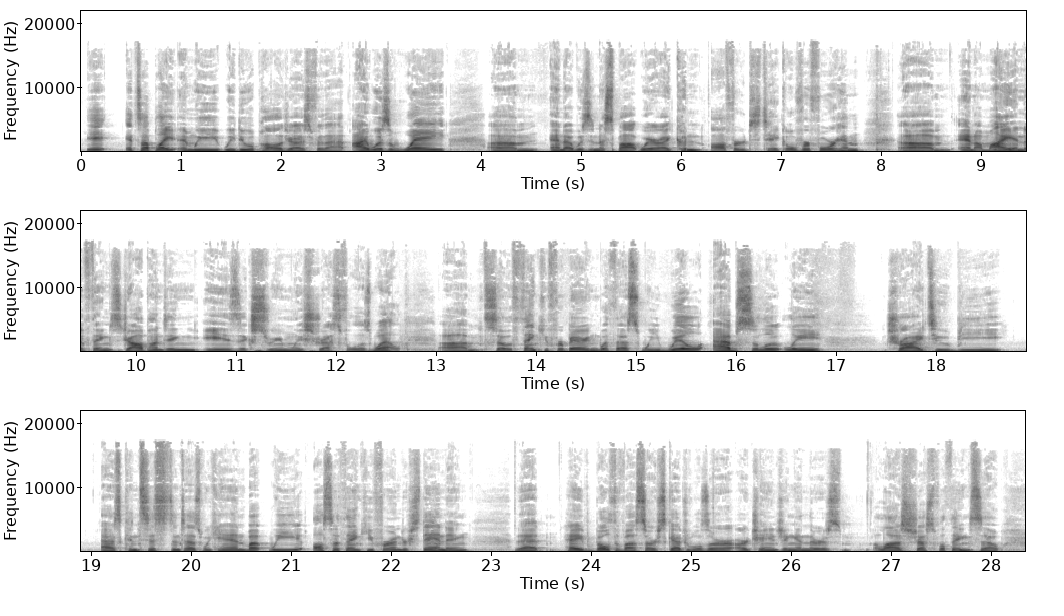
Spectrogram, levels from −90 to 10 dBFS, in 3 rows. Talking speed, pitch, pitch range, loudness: 185 wpm, 135 Hz, 120-160 Hz, -24 LUFS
